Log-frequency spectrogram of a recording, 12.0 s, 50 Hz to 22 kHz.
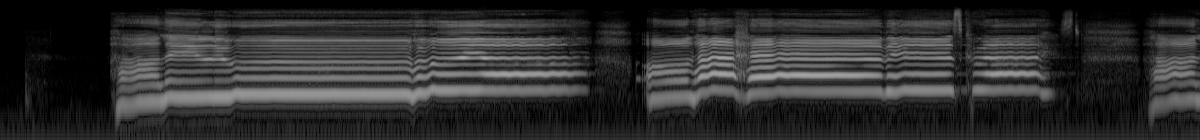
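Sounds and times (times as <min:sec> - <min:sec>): woman singing unaccompanied: 0:01.1 - 0:10.8, 0:11.5 - 0:12.0.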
